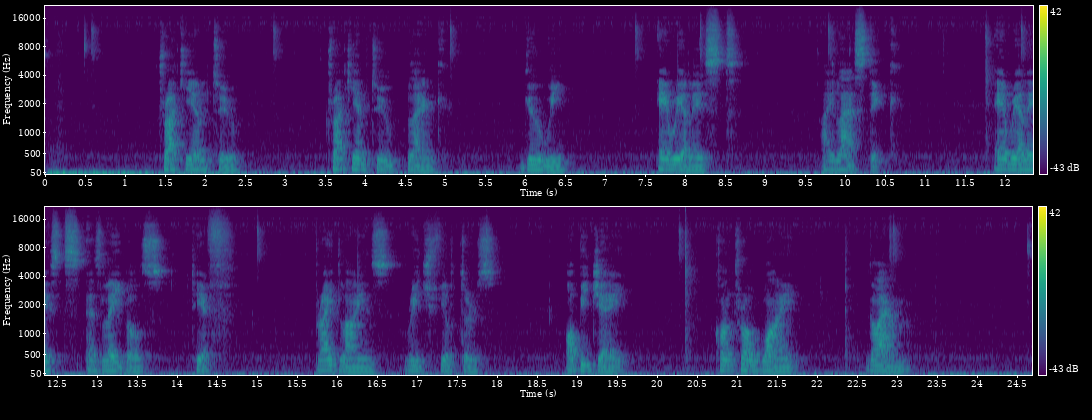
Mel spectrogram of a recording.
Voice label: Pronunciation technical terms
